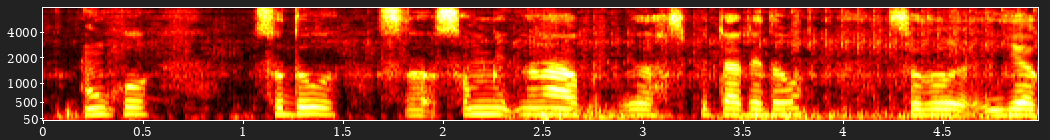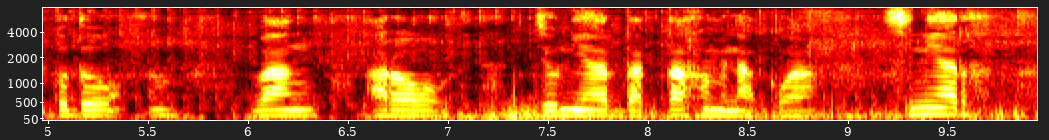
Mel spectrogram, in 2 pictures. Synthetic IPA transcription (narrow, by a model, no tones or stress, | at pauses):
ɔŋku | sud̪u | sɔmːit̪̚nanahɔspiʈalɾɛd̪ɔsud̪uijakɔd̪ɔ | baŋaɾɔd͡ʒunijaɾɖak̚t̪aɾɦɔmɛnaʔkɔwasinijaɾ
